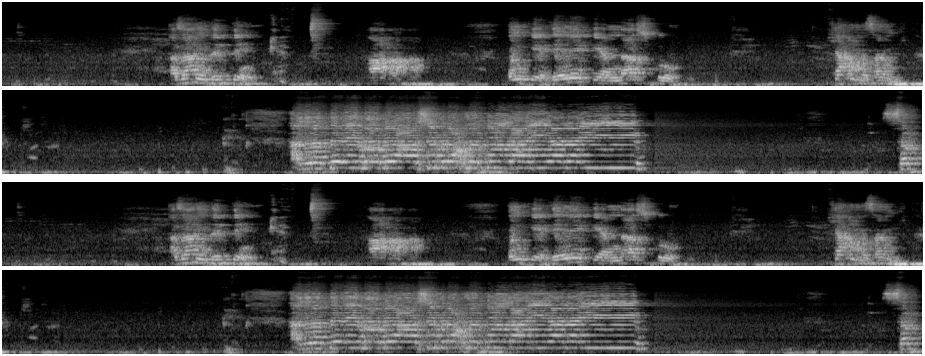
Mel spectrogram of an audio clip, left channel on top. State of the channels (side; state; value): both; normal; correlation 0.84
